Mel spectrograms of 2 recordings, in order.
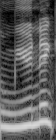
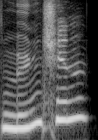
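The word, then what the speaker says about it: München: It's not Munich. It's Munchin. What is he saying? That's German pronunciation.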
